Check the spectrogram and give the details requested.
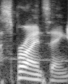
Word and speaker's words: Sprinting: Yeah, Sprinting. It's spelled like sprinting, but it's like German or something Germanic in origin.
